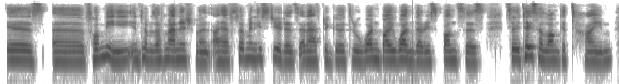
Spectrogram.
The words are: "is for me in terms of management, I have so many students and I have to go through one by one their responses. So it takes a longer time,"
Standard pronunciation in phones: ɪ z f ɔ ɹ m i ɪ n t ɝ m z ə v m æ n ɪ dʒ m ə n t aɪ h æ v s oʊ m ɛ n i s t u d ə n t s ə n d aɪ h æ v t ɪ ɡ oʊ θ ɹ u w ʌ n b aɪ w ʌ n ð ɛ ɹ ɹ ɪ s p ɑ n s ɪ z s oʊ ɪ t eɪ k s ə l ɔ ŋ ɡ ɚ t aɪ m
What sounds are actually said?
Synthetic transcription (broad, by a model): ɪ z f ɔ ɹ m i ɪ n t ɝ m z ə v m æ n ɪ dʒ m ə n t aɪ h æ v s oʊ m ɛ n i s t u d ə n t s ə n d aɪ h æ f t ɪ ɡ oʊ θ ɹ u w ʌ n b aɪ w ʌ n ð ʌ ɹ ɹ ɪ s p ɑ n s ɪ z s oʊ ɪ t eɪ k s ə l ɔ ŋ ɡ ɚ t aɪ m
